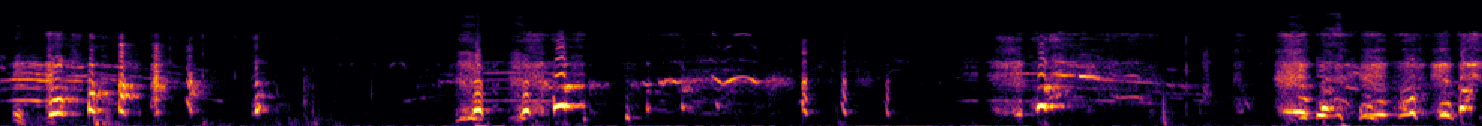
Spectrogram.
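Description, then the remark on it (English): A cat meows several times in drawn-out, wavering cries, while people burst into laughter before and after the meows. “That cat really needs some”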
